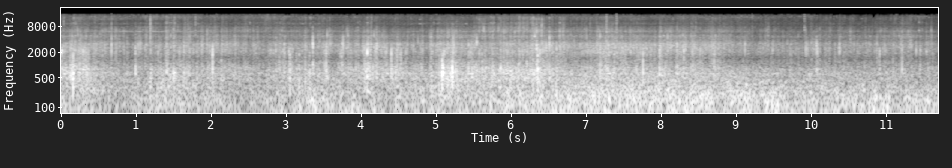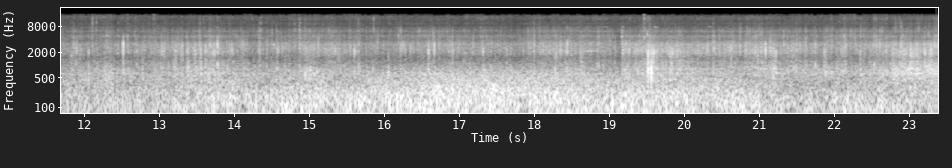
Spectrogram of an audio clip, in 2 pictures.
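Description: Mountain bike rolling down a rocky dirt single track: tyres crunching over dirt and stones, with wind rushing over the microphone. A few sharp knocks from the bike hitting rocks stand out.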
